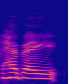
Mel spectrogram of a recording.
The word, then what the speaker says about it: Hebei: And I got some excellent Marselan from the Hebei, as they kept telling me to pronounce it, Hebei province, and also Ningxia, which obviously is the most well-known Chinese wine region.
